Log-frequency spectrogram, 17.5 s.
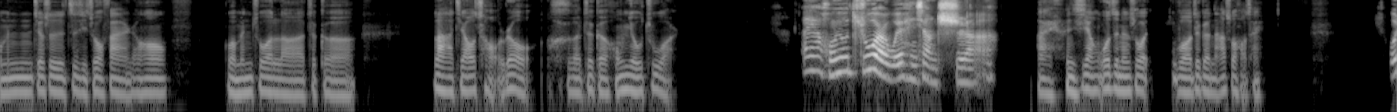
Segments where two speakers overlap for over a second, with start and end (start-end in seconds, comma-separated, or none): none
